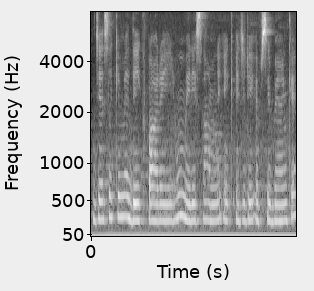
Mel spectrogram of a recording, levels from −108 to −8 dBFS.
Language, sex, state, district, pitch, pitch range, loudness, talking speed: Hindi, female, Bihar, Katihar, 235 Hz, 230-250 Hz, -20 LUFS, 190 wpm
